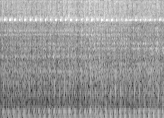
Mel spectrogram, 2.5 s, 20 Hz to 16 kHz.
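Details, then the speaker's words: 2009 Yamaha Grizzly 550 EFI ATV with power steering, previously reported to over-rev and not start, after repair with the air box off. Steady, quick single-cylinder thump at idle, even and unbroken, no misses or pops. The engine light is on. "She's running good, not idling up yet. We'll see if the throttle works. Let this run for a second here."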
